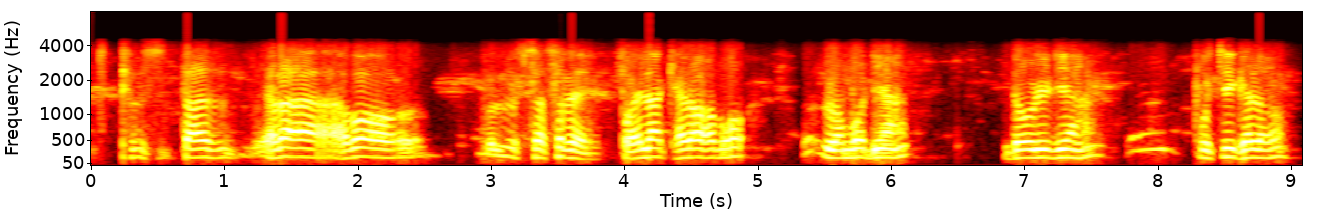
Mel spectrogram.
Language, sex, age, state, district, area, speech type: Odia, male, 45-60, Odisha, Sambalpur, rural, conversation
